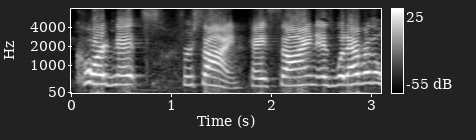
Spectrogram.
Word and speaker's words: sine: this is the function sine it is written as s i n with theta do not call it sin it is not sin it is sine okay this one is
